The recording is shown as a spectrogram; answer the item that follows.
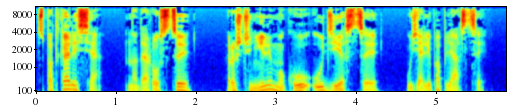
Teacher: На месцы пісьмовых спалучэнняў ЖЦ і ШЦ, дзе за літараю Ц таксама стаіць цвёрды гук, вымаўляем зычныя СЦ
